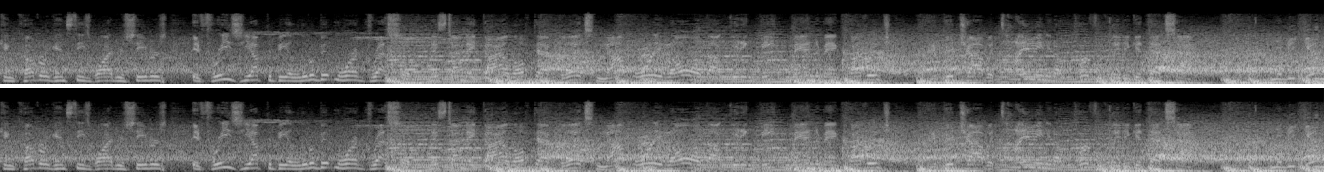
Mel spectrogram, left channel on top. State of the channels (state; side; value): normal; both; correlation 0.95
